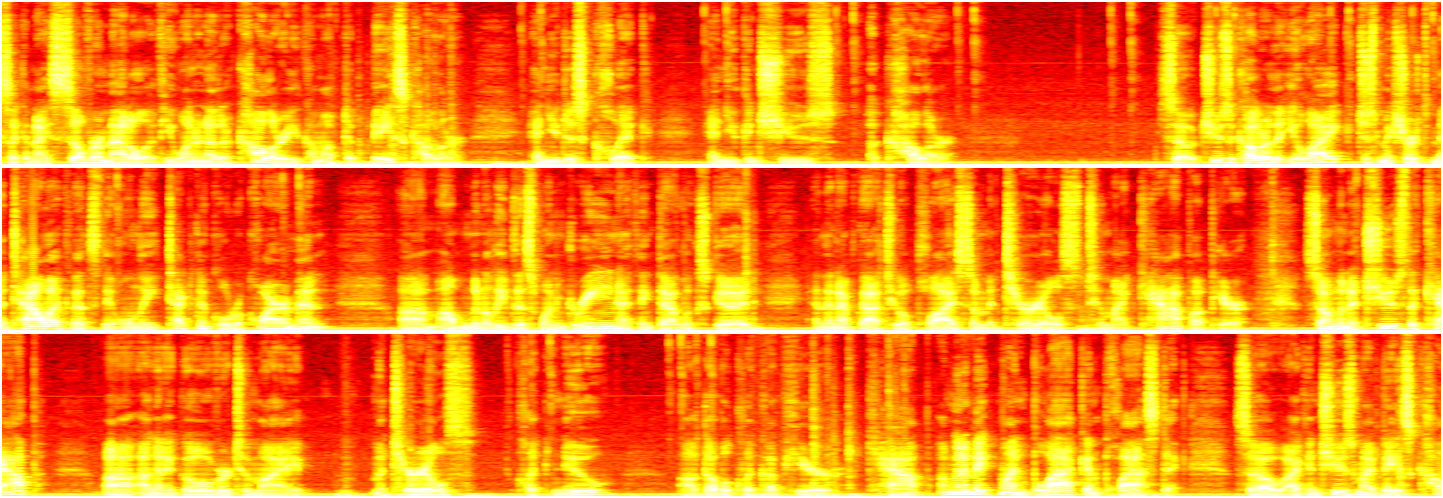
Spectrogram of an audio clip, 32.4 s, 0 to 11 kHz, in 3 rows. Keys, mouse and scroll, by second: 3.9 click, 16.0-17.9 middle drag, 18.2 shift+middle click, 20.9 click, 25.4 click, 26.6-29.7 drag.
